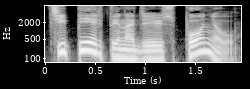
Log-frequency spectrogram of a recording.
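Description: Give me a mocking, bossy vagabond king, put on by a man reading aloud, loud and lifted. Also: medium pitch, sing-song, takes it slowly, dry recording, clean studio sound, voice pushed up. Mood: commanding. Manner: commanding, scornful.

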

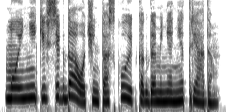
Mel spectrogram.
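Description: A woman's voice: fairly high pitch, moderate pace, a little mellow, no echo, studio quality, natural voice. A woman voicing a timid young girl who talks nervously in an audiobook story. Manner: shaky, nervous. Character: timid girl Anna, easily frightened.

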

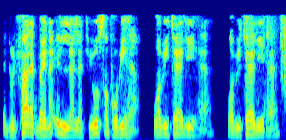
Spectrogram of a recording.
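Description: A man's voice: medium pitch, steady tone, fast talker, slight background noise. A man teaching a grammar lesson as sheikh, explaining and quizzing his students with frequent restarts. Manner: explanatory, asks students questions, many restarts. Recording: dull lo-fi dry recording.

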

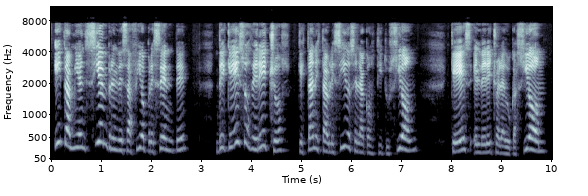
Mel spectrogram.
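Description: A woman with a Uruguayan accent delivering a patriotic ceremonial speech, sometimes pausing mid-phrase to find her words. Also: mid-range voice, pushed and bright, highs cut off. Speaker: speaker at a commemorative civic ceremony.

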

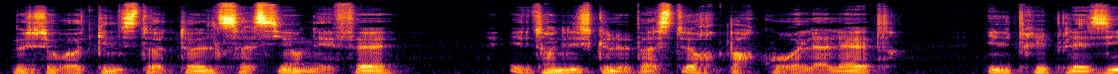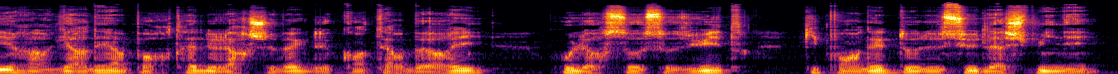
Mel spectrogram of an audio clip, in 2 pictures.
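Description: A man narrating a classic humorous story in measured, even audiobook reading. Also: on the low side, slightly rough.

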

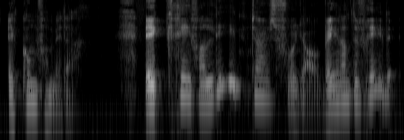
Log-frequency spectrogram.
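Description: A man voicing a sharp-tongued old duchess and grandmother, gossipy and doting, in a storybook reading. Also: fairly high pitch, huge pitch swings, normal speed, gravelly, husky, voice pushed up, heavily acted.

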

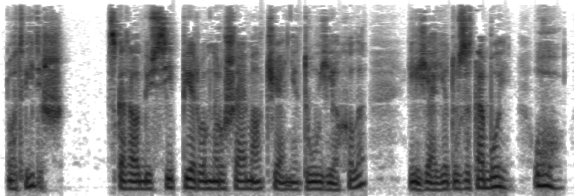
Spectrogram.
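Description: A man narrating a classic adventure novel as an audiobook, reading expressively and dropping to hushed tones in tender scenes. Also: mid-range voice, husky, no echo.

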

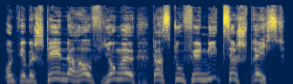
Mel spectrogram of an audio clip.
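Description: A crowd of ghostly ancestors loudly insists on having their way, voiced high and forceful by a male storyteller. It is a dry, close storybook reading. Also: expressive, a little slow, no room sound, heavily acted. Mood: demanding. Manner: loud, demanding, high put-on voice.

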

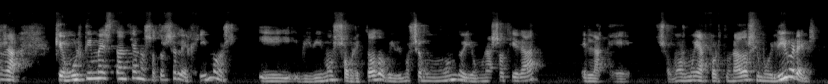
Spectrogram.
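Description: A woman, a life coach explaining ideas in a casual conversational way and acting out example phrases. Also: fairly low pitch. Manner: animated, acts out example phrases.

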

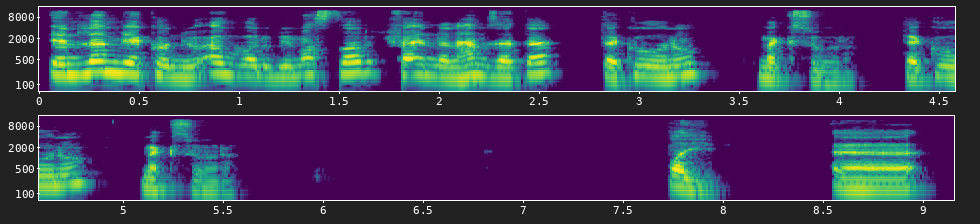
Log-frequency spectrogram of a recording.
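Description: A man teaching an Arabic grammar lesson, asking questions and then answering them, slowing down to repeat example sentences, with everyday dialect words mixed into formal speech. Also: high-pitched, darkish tone. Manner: repeats key phrases slowly and asks the class questions.

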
